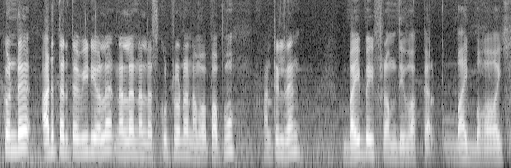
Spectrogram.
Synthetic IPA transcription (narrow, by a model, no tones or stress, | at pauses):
kːɔɳɖɯɐɽɯt̪ːɐɽɯt̪ːɐʋiːɽɪjoːlɐnɐlːɐnɐlːɐskuːʈɾoːɽɐ̃nɐmːɐpaːɾpõː | ɐɳʈɪld̪ɛn | bɐɪbɐɪfɾɐmd̪ɪʋaːkɐɾbɐɪbaɪ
